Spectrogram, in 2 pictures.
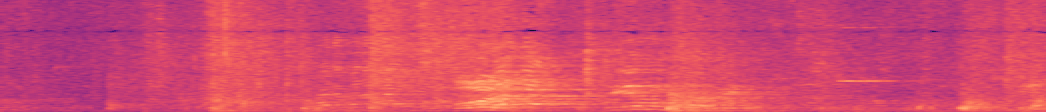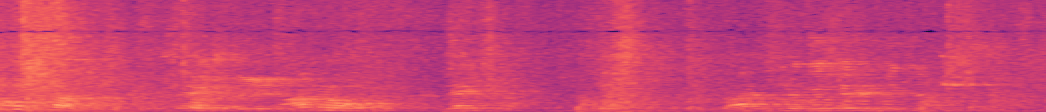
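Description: Men's voices shouting in a large sports hall echo around a boxing bout, mixed with a few sharp thuds of punches landing on gloves and headguards.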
